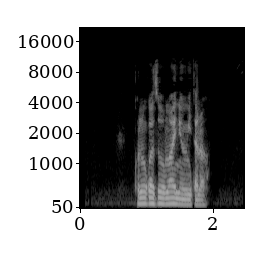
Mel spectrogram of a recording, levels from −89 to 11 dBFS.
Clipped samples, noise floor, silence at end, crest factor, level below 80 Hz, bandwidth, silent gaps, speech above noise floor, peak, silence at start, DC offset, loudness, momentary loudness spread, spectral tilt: under 0.1%; -65 dBFS; 0.55 s; 18 dB; -66 dBFS; 11 kHz; none; 40 dB; -10 dBFS; 0.85 s; under 0.1%; -26 LUFS; 10 LU; -6 dB/octave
